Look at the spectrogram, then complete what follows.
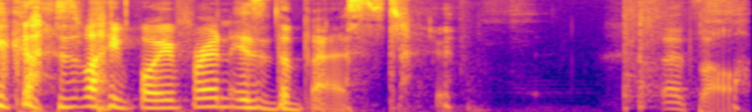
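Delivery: words broken up by giggling laughter. Apologizing for a sudden fit of laughter: laughing while talking. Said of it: "Sorry, I'm laughing".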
